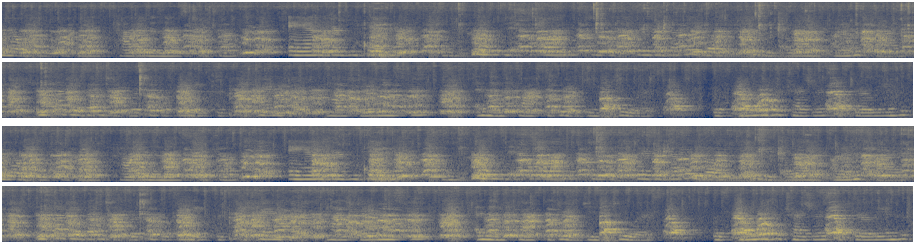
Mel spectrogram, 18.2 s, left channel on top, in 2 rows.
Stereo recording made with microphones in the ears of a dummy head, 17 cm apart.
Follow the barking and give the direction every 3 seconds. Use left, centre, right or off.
right, right, centre, centre, right, right.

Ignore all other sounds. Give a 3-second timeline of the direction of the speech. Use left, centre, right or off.
left, centre, right, right, right, right.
